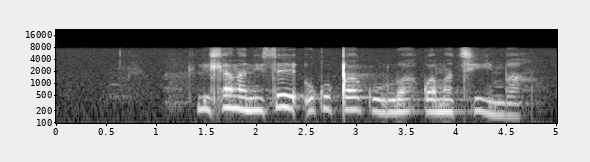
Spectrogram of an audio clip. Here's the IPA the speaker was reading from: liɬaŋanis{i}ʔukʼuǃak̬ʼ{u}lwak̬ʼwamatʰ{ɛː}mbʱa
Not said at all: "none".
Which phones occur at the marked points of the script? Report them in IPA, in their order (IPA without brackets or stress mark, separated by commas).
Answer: ɛ, u, iː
